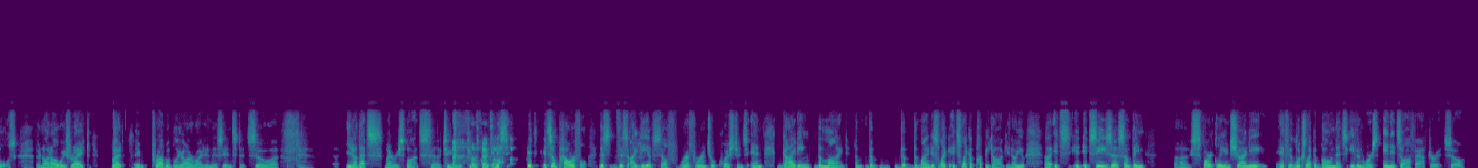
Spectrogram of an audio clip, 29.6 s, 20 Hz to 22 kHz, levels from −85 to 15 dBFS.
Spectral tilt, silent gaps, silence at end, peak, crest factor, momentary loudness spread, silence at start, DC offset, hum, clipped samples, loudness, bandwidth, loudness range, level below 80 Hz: -6 dB/octave; 2.08-2.17 s, 6.38-6.65 s, 6.80-6.93 s, 10.46-10.50 s, 17.04-17.09 s, 23.19-23.46 s, 25.39-25.51 s; 0.3 s; -6 dBFS; 18 dB; 12 LU; 0 s; under 0.1%; none; under 0.1%; -24 LUFS; 7.8 kHz; 4 LU; -64 dBFS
